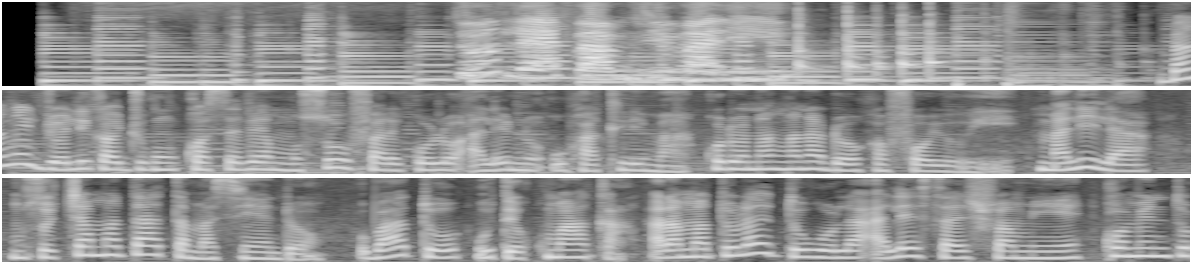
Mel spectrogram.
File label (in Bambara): magazine bamanankan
